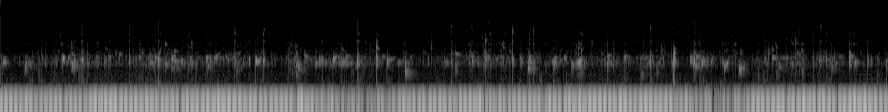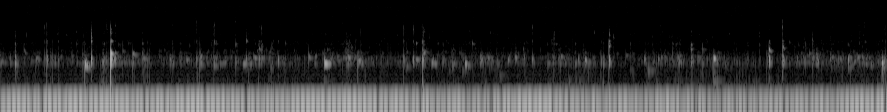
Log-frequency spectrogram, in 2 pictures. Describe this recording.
Metallic pipe - a part of improvised bridge - listened through geophone.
